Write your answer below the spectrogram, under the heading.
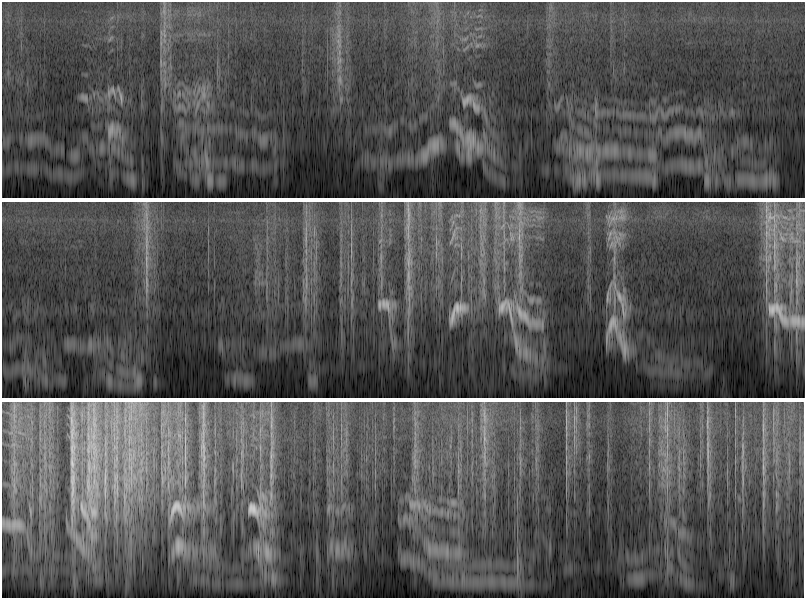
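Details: Cocker Spaniel puppies cuddling together, giving a steady stream of high, wavering whimpers and squeaky yips that bend up and down in pitch, with a burst of rustling partway through.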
